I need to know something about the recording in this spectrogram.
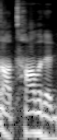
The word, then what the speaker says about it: Automaton Lung: It's pronounced Automadden, you idiot. Huh? You fucked up the pronunciation. What?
